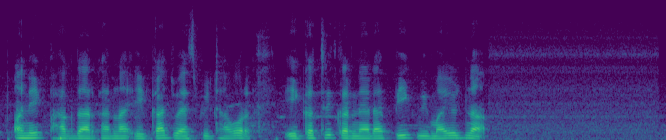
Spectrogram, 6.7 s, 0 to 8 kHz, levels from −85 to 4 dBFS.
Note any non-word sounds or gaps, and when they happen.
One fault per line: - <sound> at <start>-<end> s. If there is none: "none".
none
